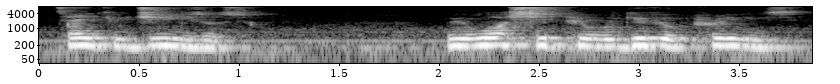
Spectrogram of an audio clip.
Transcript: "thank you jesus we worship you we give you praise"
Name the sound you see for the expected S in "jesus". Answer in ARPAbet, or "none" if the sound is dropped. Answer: S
